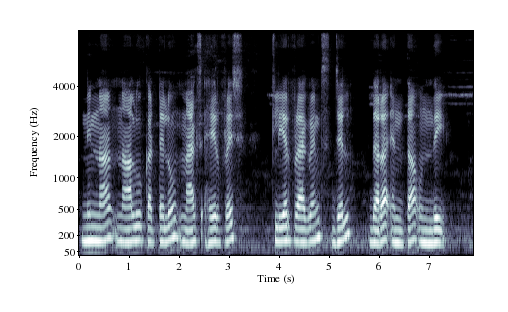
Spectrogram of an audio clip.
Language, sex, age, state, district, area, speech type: Telugu, male, 18-30, Telangana, Hyderabad, urban, read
